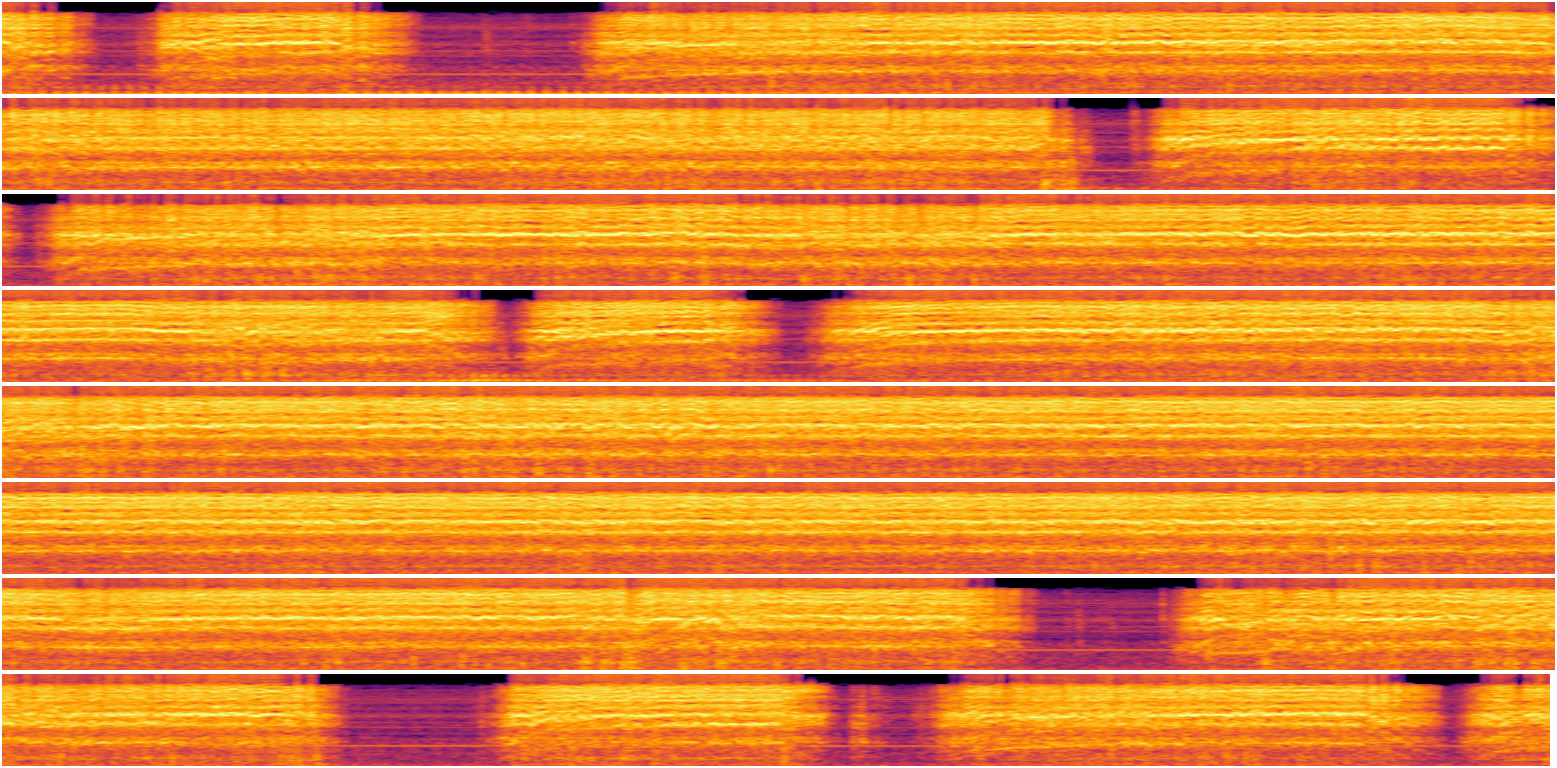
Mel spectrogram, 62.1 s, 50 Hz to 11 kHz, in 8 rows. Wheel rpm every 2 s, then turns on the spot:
120, 100, 220, 220, 210, 210, 140, 150, 200, 220, 220, 220, 180, 120, 220, 220, 230, 230, 230, 230, 230, 230, 230, 230, 230, 180, 120, 200, 110, 120, 160.
none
